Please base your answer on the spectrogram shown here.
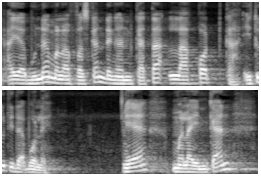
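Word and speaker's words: لقد: Tidak boleh ayah bunda melafazkan dengan kata laqadka, itu tidak boleh. Ya, melainkan laqadka, karena qalqalah artinya pantul, maka dal sukun pantulkan cara bacanya. Ya, laqad gitu. Jangan dibaca laqadka, nanti salah gitu ya.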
